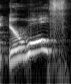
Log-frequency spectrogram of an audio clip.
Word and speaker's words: Earwolf: On Earwolf? On Earwolf is how that's pronounced.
